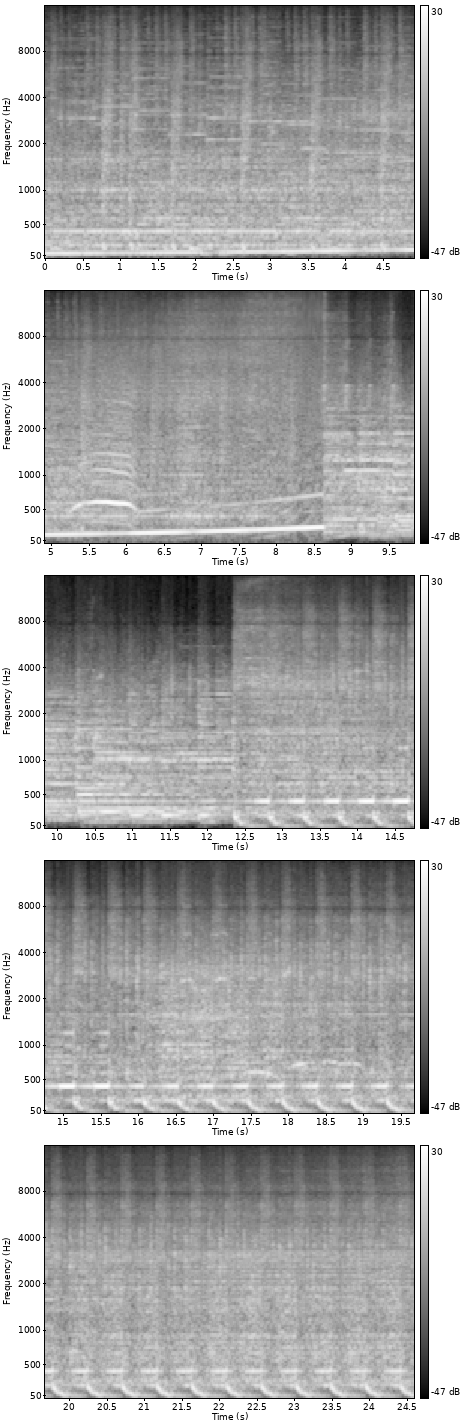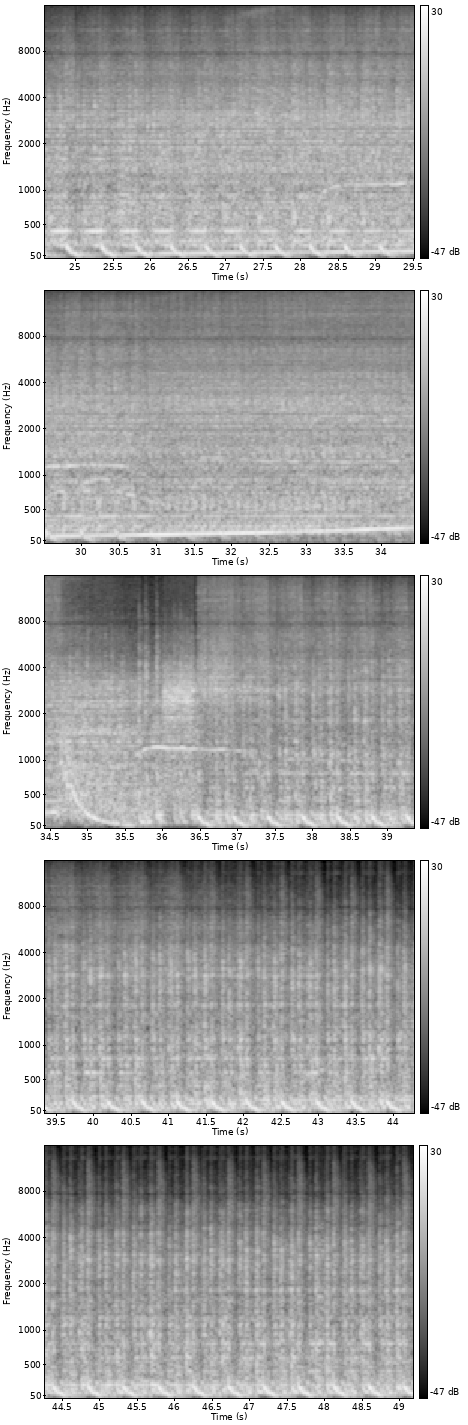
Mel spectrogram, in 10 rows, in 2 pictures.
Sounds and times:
Electronic music: 0.0s - 49.1s
Inside, public space: 0.0s - 49.1s.

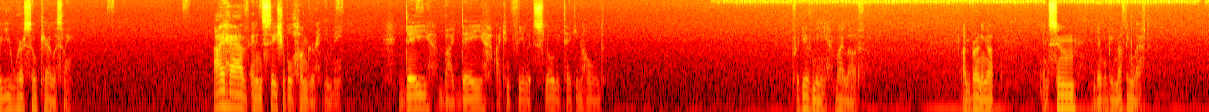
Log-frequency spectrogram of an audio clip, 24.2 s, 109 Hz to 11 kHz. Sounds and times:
Speech: 0.0s - 1.5s, 4.3s - 6.9s, 8.0s - 12.1s, 15.8s - 17.4s, 19.2s - 19.9s, 20.8s - 23.0s.

